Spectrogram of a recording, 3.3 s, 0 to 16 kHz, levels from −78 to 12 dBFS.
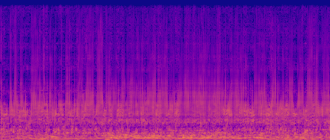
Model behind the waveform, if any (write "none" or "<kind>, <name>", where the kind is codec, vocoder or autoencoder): vocoder, BigVGAN v2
